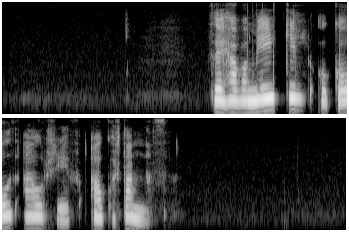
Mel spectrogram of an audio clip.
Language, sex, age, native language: Icelandic, female, 30-39, Icelandic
